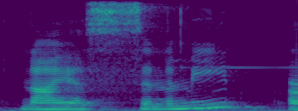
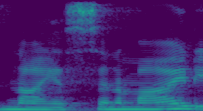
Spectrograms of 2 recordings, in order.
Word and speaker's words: niacinamide: You can also look, you'll see vitamin B3 is often called niacinamide, or you'll hear many people refer to it as niacinamide, either way that you pronounce it.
